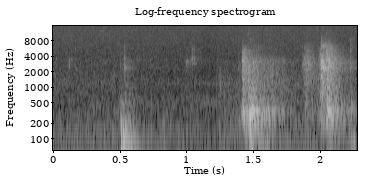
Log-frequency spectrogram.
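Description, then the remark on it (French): A door being shut by a woman who has just come in: a short low thump, then a heavier clunk about a second later and a final knock as it latches, all fairly soft with no voices. “Et ferme la porte.”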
